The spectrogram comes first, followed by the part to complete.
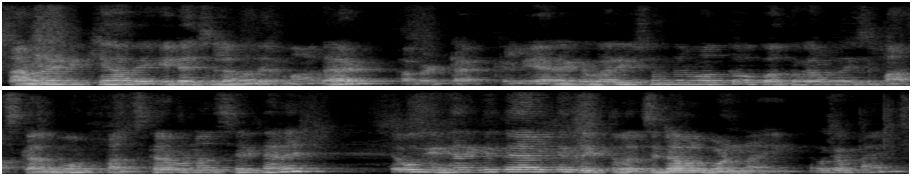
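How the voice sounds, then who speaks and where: A man's voice: a little high, big pitch swings, racing, a little mellow, echoey room, slight background noise. A man teaching chemistry who explains each step, repeats key points and asks the class rhetorical questions. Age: older. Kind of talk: classroom lecture.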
